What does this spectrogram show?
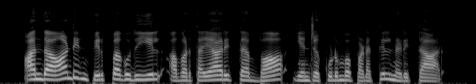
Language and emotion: Tamil, neutral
